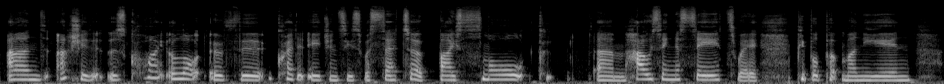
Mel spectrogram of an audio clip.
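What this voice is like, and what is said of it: Northeast English accent. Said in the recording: “as you know by my accent, I'm from the northeast of England”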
